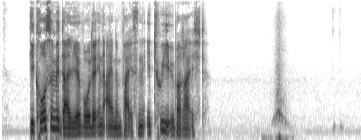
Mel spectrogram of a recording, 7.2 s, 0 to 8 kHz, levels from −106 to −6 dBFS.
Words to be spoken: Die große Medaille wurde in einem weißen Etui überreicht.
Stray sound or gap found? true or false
true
